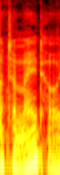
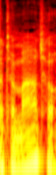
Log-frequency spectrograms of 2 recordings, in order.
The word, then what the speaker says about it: tomato: 注意美式发音可以叫 tomato, 英国人叫 tomato 啊，所以区别。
